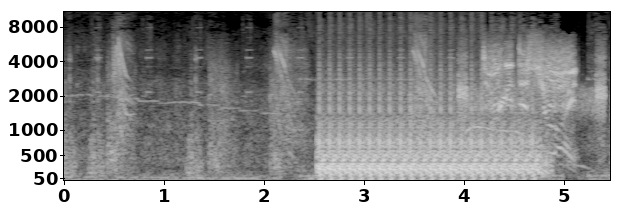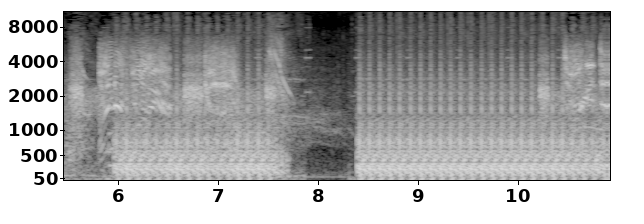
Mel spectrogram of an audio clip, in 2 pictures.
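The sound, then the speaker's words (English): Machine gun fire in a video game: a few sparse shots give way to long, rapid, sustained bursts, loud and dense, broken by brief gaps. “So yeah, basically you have to use the machine gun.”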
